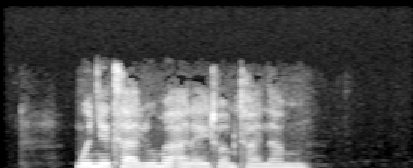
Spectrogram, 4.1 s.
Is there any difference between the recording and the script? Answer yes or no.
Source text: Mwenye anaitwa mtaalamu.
yes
